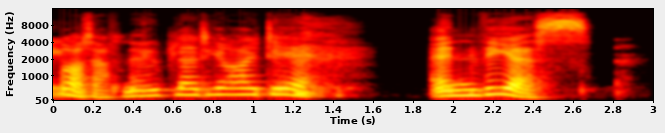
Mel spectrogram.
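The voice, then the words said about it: Welsh accent. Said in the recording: “Oh my God, I did it in Welsh. I wasn't trying. As I say, I just slip into Welsh, I do.”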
